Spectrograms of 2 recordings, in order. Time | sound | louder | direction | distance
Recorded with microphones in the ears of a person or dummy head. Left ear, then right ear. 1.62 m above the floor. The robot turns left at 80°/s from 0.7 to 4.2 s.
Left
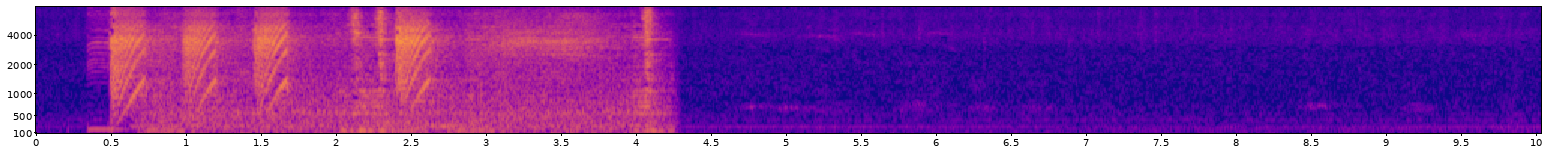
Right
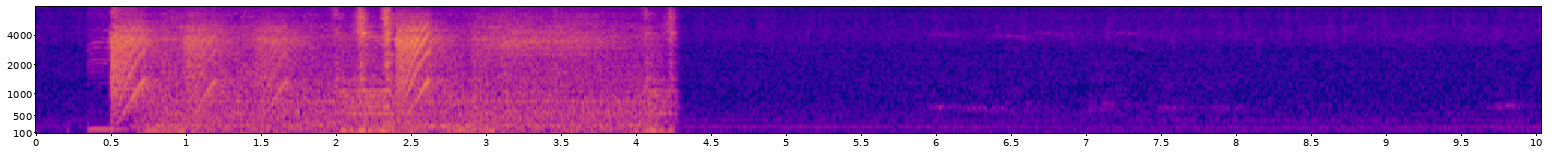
0.3 | an alarm | left 3 dB | 15° left (ahead or behind) | 0.5 m
2.9 | a hiss | even | 175° right | 1.3 m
